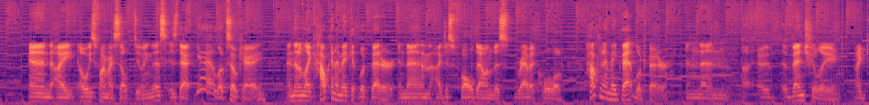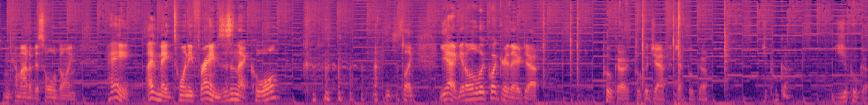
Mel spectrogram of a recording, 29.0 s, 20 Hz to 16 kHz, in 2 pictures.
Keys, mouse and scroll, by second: 3.2 click, 4.6 click, 13.1 click, 13.9 space, 22.9 click, 23.4 space, 24.8 click, 25.1 space, 28.7 click.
